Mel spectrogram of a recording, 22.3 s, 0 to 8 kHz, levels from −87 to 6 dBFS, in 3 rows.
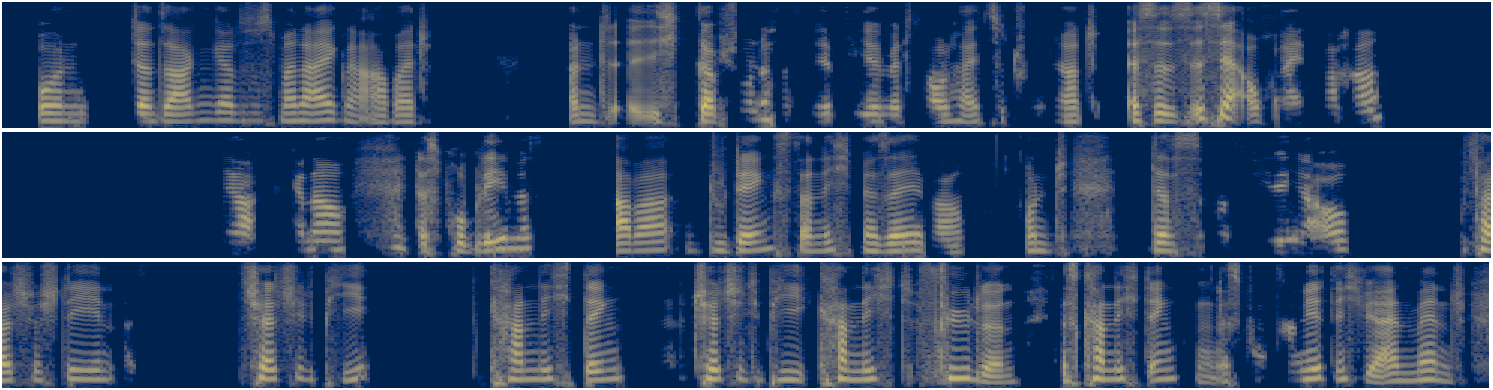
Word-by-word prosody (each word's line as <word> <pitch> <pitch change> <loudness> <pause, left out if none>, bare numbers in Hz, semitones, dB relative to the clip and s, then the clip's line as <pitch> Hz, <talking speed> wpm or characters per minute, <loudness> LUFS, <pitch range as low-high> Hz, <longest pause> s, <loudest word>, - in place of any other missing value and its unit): und 175 -1 0 0.2
dann 175 -1 +3
sagen: 170 +3 +2
„Ja, 190 0 -2
das 180 0 -17
ist 180 - -15
meine 180 0 +2
eigene 185 -2 +1
Arbeit.“ 160 0 -2 0.7
Und 160 0 -3
ich 175 - -3
glaube 175 -2 +7
schon, 210 - -13
dass 205 - 0
das 180 - -31
sehr 175 0 -6
viel 170 0 -4
mit 160 0 -6
Faulheit 165 -1 -1
zu - - -11
tun - - -19
hat. 160 0 0 0.2
Es 175 +1 +4
i - - +7
es 165 -3 -2
ist - - +2
ja - - +8
auch 155 +1 -2
einfacher. 175 +7 -5 1.7
Ja, 200 -2 +1 0.2
genau. 205 +1 +2 0.4
Das - - -1
Problem 190 +6 +3
ist 235 - -5 0.3
aber, 185 +3 +5 0.2
du 190 - -6
denkst 190 +4 +2
dann 170 +1 0
nicht 190 - -7
mehr 180 - +2
selber. 175 -4 +2 0.3
Und 180 -1 -3 0.4
das 185 -3 +2
was 195 - -20 0.2
wir 425 0 -3
ja - - -1
auch 205 - +3 0.6
falsch 195 -3 +5
verstehen, 215 +1 -3 0.6
ist - - -3
ChatGPT 225 -2 +1 0.6
kann 210 -1 +4
nicht 220 +1 -5
denken, 215 +4 +4 0.3
ChatGPT 205 -3 +2
kann 230 -2 +5
nicht 215 +2 -3
fühlen. 160 -12 +3 0.2
Es 180 - +1
kann 225 -3 +7
nicht 220 - -3
denken. 225 +4 -3
Es - - -4
funktioniert 230 - 0
nicht 215 0 -4
wie - - +3
ein 180 +1 +4
Mensch, 200 -4 +1
190 Hz, 185 wpm, -24 LUFS, 175-210 Hz, 1.7 s, ja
